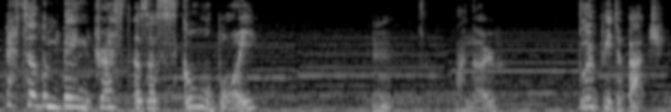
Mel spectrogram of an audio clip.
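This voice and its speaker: A man's voice: high-pitched, faint music behind, exaggerated voice. A man playing a whimsical, upbeat alien time traveller with a playful manner in a fan audio drama. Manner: playful, animated, quick shifts.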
